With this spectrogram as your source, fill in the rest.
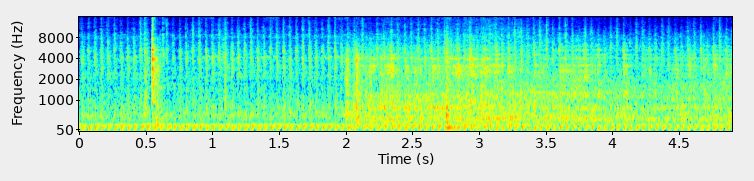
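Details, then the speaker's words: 1947 Farmall A tractor idling; the ignition switch had been left on overnight, draining the battery and burning up only the switch. The carb jet was adjusted slightly. Steady, even put-put firing about three and a half beats a second, no misses: normal idle. "Kind of sounds like I need to turn my jet up a little bit. All right. I get about right there. That sounds real good."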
